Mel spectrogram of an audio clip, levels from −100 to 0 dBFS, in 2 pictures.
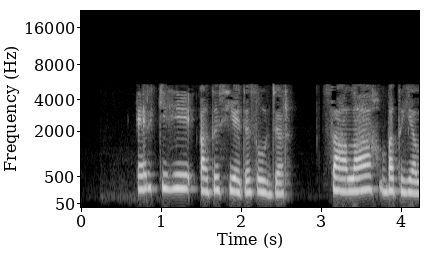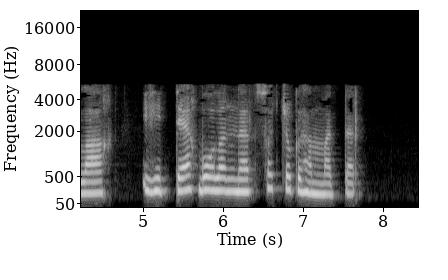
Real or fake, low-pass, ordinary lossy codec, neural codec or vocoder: fake; 5.4 kHz; MP3, 32 kbps; vocoder, 44.1 kHz, 128 mel bands, Pupu-Vocoder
